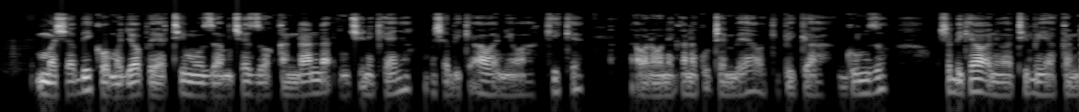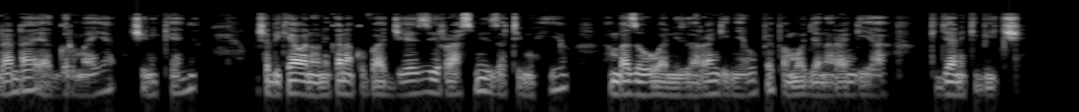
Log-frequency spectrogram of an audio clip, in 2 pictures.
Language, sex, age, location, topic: Swahili, male, 25-35, Kisii, government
